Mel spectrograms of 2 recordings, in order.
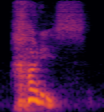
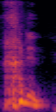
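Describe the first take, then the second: First: The word ends in a faint, trailing s sound. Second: The word ends crisply in a short t sound. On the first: The speaker calls it wrong. "꼬랑지가 희미해지는 것처럼 하리스" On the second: The speaker calls it right. "정음으로 그리면 하, 릿 이렇게 될 거 아니야"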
